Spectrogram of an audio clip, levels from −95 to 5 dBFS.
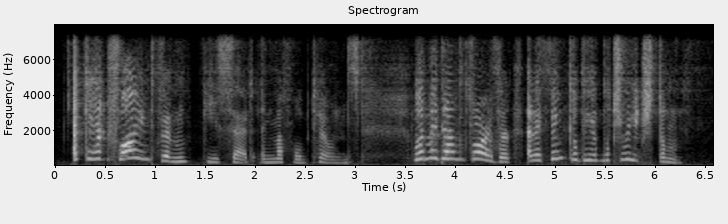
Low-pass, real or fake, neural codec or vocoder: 7.2 kHz; fake; codec, 32 kHz, 1.9 kbps, SNAC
